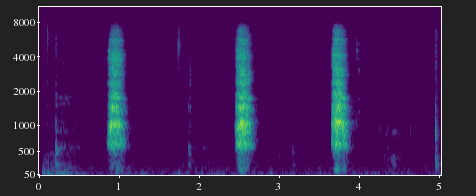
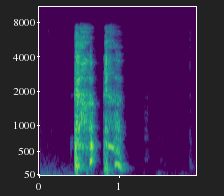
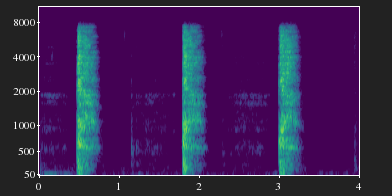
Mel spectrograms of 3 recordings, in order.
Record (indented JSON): {
  "exhalation_length": "5.0 s",
  "exhalation_amplitude": 31066,
  "exhalation_signal_mean_std_ratio": 0.27,
  "cough_length": "2.0 s",
  "cough_amplitude": 32768,
  "cough_signal_mean_std_ratio": 0.38,
  "three_cough_length": "4.0 s",
  "three_cough_amplitude": 32768,
  "three_cough_signal_mean_std_ratio": 0.3,
  "survey_phase": "beta (2021-08-13 to 2022-03-07)",
  "age": "45-64",
  "gender": "Female",
  "wearing_mask": "No",
  "symptom_runny_or_blocked_nose": true,
  "symptom_onset": "12 days",
  "smoker_status": "Ex-smoker",
  "respiratory_condition_asthma": false,
  "respiratory_condition_other": false,
  "recruitment_source": "REACT",
  "submission_delay": "2 days",
  "covid_test_result": "Negative",
  "covid_test_method": "RT-qPCR",
  "influenza_a_test_result": "Negative",
  "influenza_b_test_result": "Negative"
}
